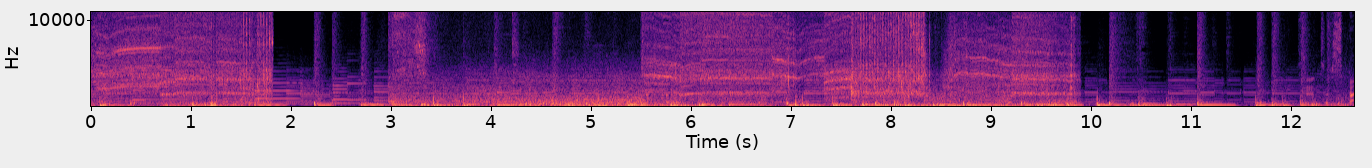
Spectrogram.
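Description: A power drill drives metal screws into a metal wall panel while a vertical garden goes up, giving loud, close bursts of whirring that start and stop repeatedly with short gaps.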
